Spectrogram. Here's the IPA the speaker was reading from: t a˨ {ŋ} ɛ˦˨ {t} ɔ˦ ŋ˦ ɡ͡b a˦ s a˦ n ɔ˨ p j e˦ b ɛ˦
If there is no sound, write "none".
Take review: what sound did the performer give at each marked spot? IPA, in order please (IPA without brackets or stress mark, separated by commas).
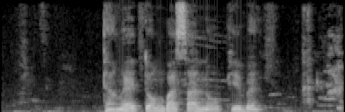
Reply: ŋ, t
